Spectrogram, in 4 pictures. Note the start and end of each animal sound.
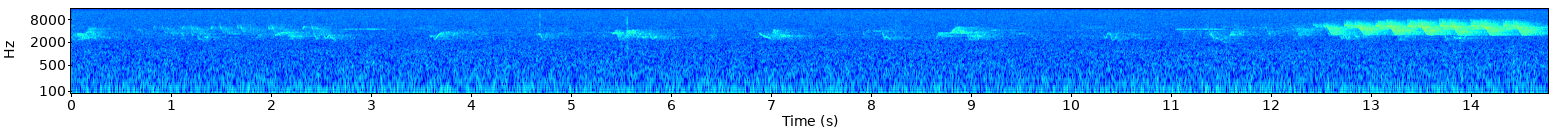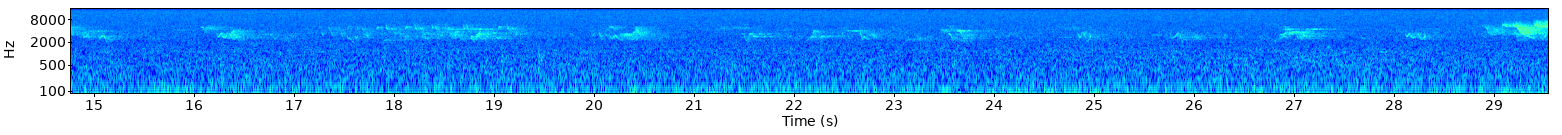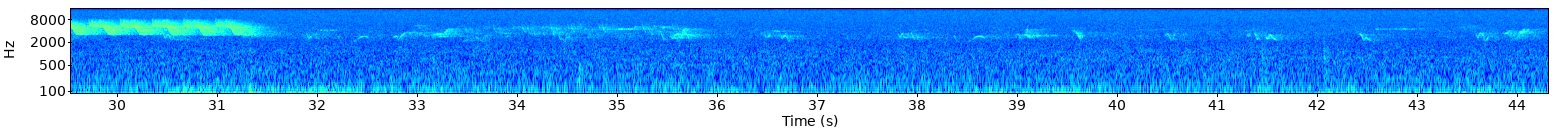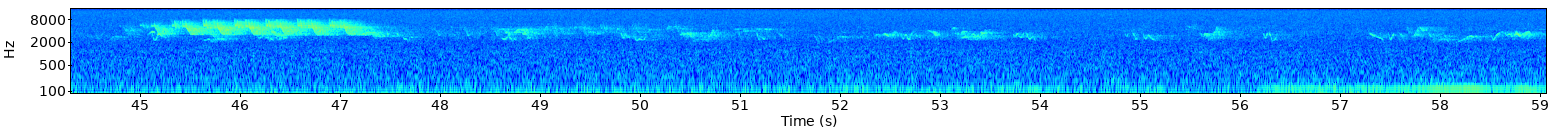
0.0s-16.6s: Red-eyed Vireo (Vireo olivaceus)
0.8s-2.1s: Ovenbird (Seiurus aurocapilla)
2.5s-3.5s: Black-throated Green Warbler (Setophaga virens)
10.8s-11.9s: Black-throated Green Warbler (Setophaga virens)
12.4s-14.7s: Ovenbird (Seiurus aurocapilla)
17.2s-19.1s: Ovenbird (Seiurus aurocapilla)
18.4s-59.1s: Red-eyed Vireo (Vireo olivaceus)
26.7s-27.3s: Black-throated Green Warbler (Setophaga virens)
28.8s-31.5s: Ovenbird (Seiurus aurocapilla)
31.8s-33.7s: Scarlet Tanager (Piranga olivacea)
33.4s-35.2s: Ovenbird (Seiurus aurocapilla)
34.7s-35.5s: Black-throated Green Warbler (Setophaga virens)
38.2s-39.8s: Scarlet Tanager (Piranga olivacea)
42.4s-43.2s: Black-throated Green Warbler (Setophaga virens)
44.9s-47.5s: Ovenbird (Seiurus aurocapilla)
45.3s-46.7s: Scarlet Tanager (Piranga olivacea)
48.5s-50.2s: Ovenbird (Seiurus aurocapilla)
50.6s-51.7s: Black-throated Green Warbler (Setophaga virens)
52.3s-53.6s: Scarlet Tanager (Piranga olivacea)
57.3s-59.1s: Scarlet Tanager (Piranga olivacea)

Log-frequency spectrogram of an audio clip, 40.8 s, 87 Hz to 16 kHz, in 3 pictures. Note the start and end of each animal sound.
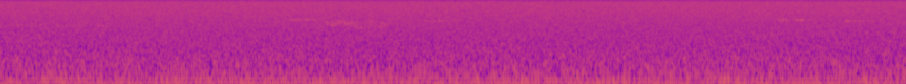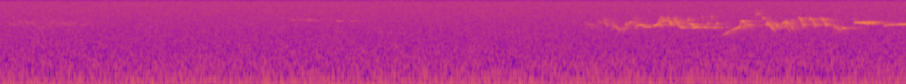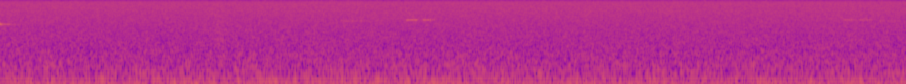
4.2s-4.8s: Black-throated Green Warbler (Setophaga virens)
4.5s-5.9s: Purple Finch (Haemorhous purpureus)
6.1s-6.9s: Black-throated Green Warbler (Setophaga virens)
11.5s-12.2s: Black-throated Green Warbler (Setophaga virens)
13.5s-15.0s: Purple Finch (Haemorhous purpureus)
17.8s-18.5s: Black-throated Green Warbler (Setophaga virens)
22.3s-27.5s: Purple Finch (Haemorhous purpureus)
33.1s-33.9s: Black-throated Green Warbler (Setophaga virens)

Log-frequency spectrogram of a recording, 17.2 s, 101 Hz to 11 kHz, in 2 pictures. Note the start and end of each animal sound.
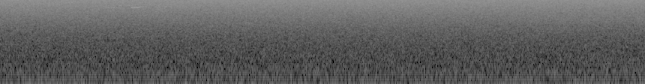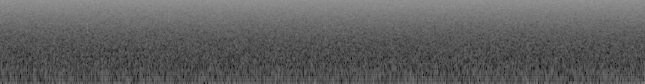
0.9s-1.9s: Blackburnian Warbler (Setophaga fusca)

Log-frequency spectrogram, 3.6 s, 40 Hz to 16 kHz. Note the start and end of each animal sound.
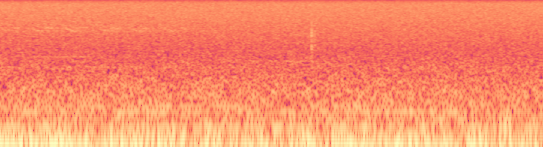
0.0s-1.2s: Yellow-rumped Warbler (Setophaga coronata)

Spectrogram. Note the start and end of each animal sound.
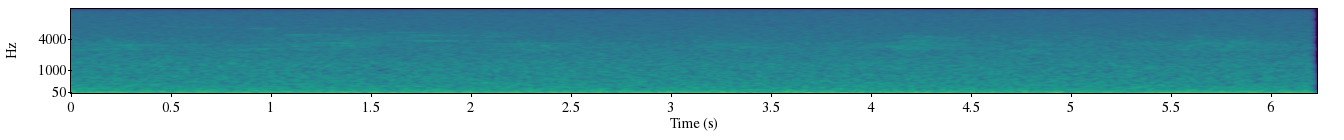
0.0s-6.2s: Red-eyed Vireo (Vireo olivaceus)
0.5s-1.7s: Brown Creeper (Certhia americana)
1.6s-2.2s: Black-capped Chickadee (Poecile atricapillus)

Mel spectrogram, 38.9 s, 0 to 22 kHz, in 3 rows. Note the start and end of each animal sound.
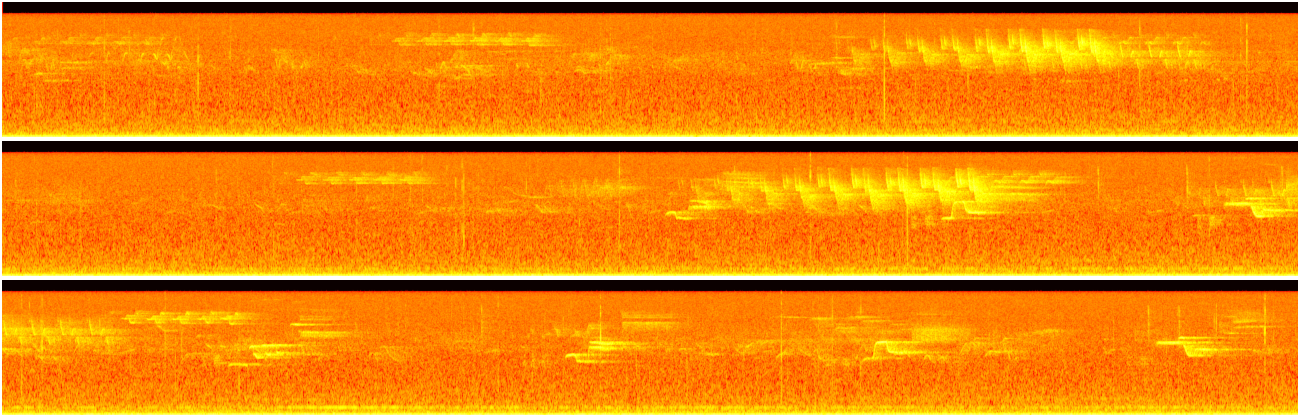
0.0s-1.6s: Black-and-white Warbler (Mniotilta varia)
0.1s-1.2s: Wood Thrush (Hylocichla mustelina)
0.9s-2.0s: Chestnut-sided Warbler (Setophaga pensylvanica)
3.7s-5.9s: Black-and-white Warbler (Mniotilta varia)
4.2s-5.0s: Wood Thrush (Hylocichla mustelina)
7.9s-8.8s: Wood Thrush (Hylocichla mustelina)
8.6s-12.1s: Ovenbird (Seiurus aurocapilla)
10.6s-12.2s: Black-and-white Warbler (Mniotilta varia)
15.6s-17.3s: Black-and-white Warbler (Mniotilta varia)
17.8s-19.4s: Black-throated Blue Warbler (Setophaga caerulescens)
19.2s-20.6s: Wood Thrush (Hylocichla mustelina)
20.0s-23.1s: Ovenbird (Seiurus aurocapilla)
22.3s-23.5s: Wood Thrush (Hylocichla mustelina)
22.3s-24.2s: Black-and-white Warbler (Mniotilta varia)
24.6s-26.2s: Wood Thrush (Hylocichla mustelina)
25.0s-27.3s: Ovenbird (Seiurus aurocapilla)
26.9s-28.5s: Black-and-white Warbler (Mniotilta varia)
28.1s-29.5s: Wood Thrush (Hylocichla mustelina)
31.5s-32.8s: Wood Thrush (Hylocichla mustelina)
32.5s-36.4s: Rose-breasted Grosbeak (Pheucticus ludovicianus)
33.6s-35.1s: Brown Creeper (Certhia americana)
34.4s-35.7s: Wood Thrush (Hylocichla mustelina)
37.4s-38.7s: Wood Thrush (Hylocichla mustelina)

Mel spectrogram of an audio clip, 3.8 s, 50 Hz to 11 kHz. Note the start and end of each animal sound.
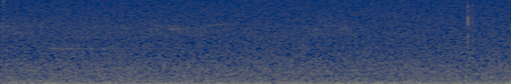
0.0s-3.8s: Red-eyed Vireo (Vireo olivaceus)

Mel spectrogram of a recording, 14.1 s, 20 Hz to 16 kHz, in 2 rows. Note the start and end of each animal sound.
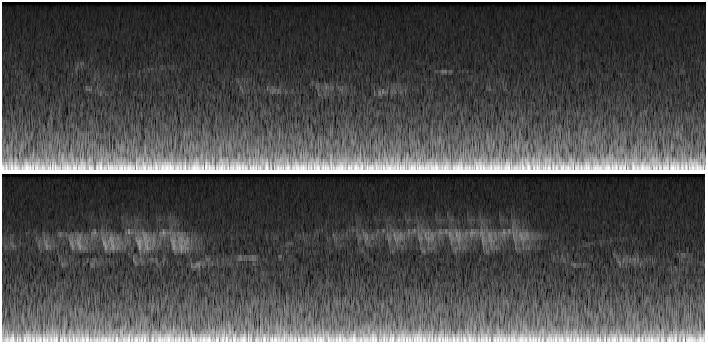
0.6s-1.8s: Eastern Wood-Pewee (Contopus virens)
2.1s-4.2s: American Robin (Turdus migratorius)
6.6s-9.1s: Ovenbird (Seiurus aurocapilla)
7.4s-9.6s: American Robin (Turdus migratorius)
10.0s-12.4s: Ovenbird (Seiurus aurocapilla)
12.1s-13.3s: Eastern Wood-Pewee (Contopus virens)
12.3s-14.1s: American Robin (Turdus migratorius)

